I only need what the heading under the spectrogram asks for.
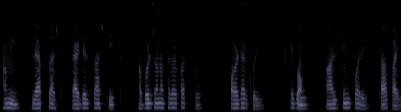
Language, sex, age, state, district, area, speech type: Bengali, male, 30-45, West Bengal, Bankura, urban, read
